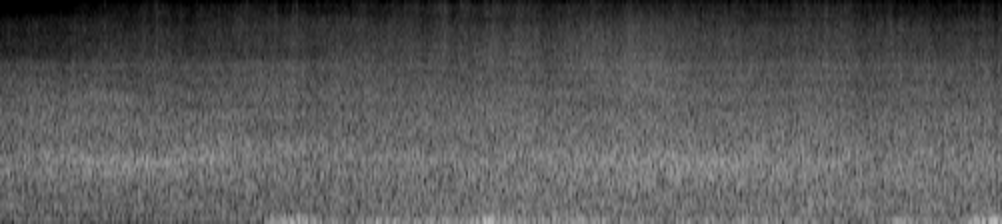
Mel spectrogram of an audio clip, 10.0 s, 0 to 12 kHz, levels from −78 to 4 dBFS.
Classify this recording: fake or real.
real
